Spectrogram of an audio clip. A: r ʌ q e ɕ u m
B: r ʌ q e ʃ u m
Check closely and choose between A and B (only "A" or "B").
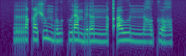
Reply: B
